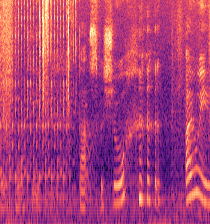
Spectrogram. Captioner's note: giggles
